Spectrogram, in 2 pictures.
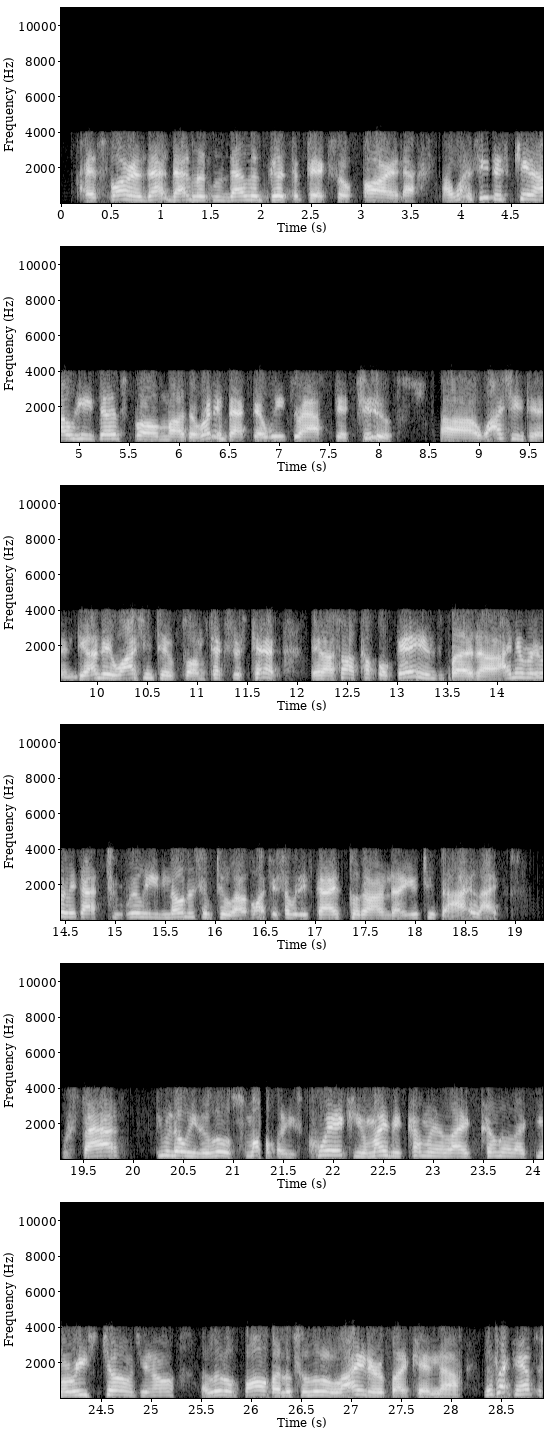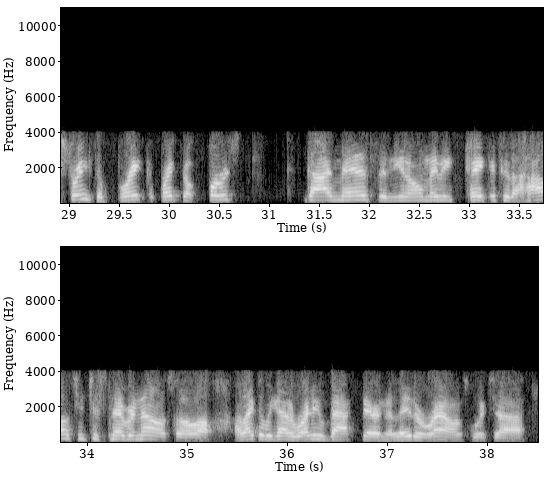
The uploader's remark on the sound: Raider Nation “Boneline” Call-in Segment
